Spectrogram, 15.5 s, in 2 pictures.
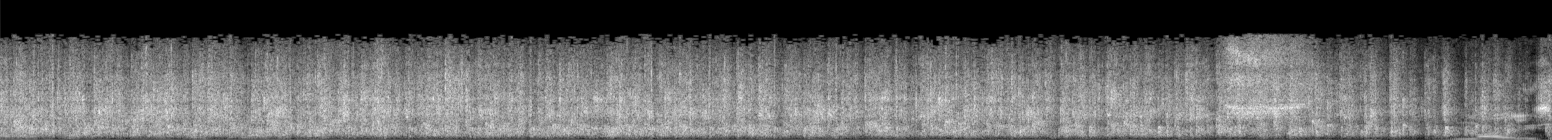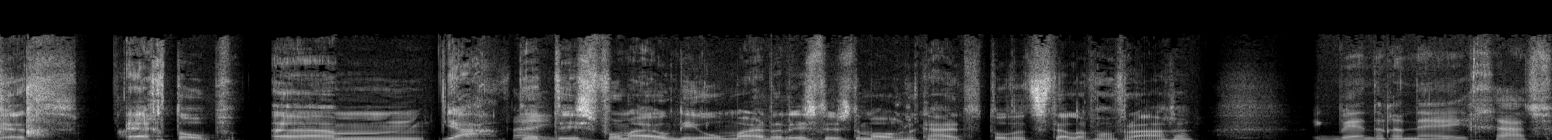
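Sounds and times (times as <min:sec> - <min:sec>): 
audience applause: 0:00.0 - 0:08.5
speech: 0:07.4 - 0:15.5.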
